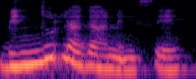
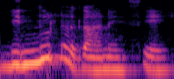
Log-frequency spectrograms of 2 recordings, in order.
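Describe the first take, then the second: The two takes are said the same way.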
